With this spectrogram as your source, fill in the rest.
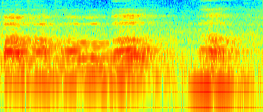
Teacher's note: और पा वर्ग जितने होंगे ओष्ठ से बोले जाएंगे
